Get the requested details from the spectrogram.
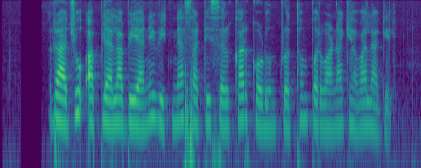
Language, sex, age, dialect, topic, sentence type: Marathi, female, 31-35, Northern Konkan, agriculture, statement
